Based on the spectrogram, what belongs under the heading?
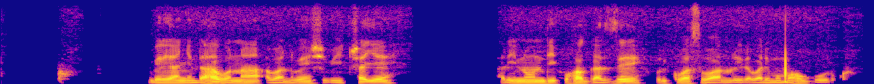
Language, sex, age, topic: Kinyarwanda, male, 18-24, government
